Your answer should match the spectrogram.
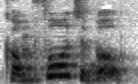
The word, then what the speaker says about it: comfortable: They want to say every syllable, so they say comfortable. But really, it's comfortable. Comfortable. So, it's not comfortable, it's just comfortable. Okay? So, we actually lose a syllable there.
